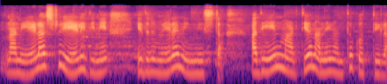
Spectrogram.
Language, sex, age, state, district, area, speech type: Kannada, female, 30-45, Karnataka, Mandya, rural, spontaneous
